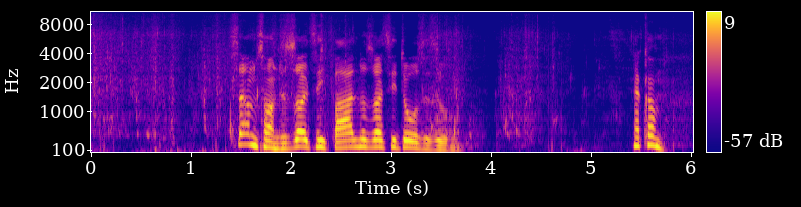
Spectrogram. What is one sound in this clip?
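A flat-coated retriever wades and splashes in shallow water.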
